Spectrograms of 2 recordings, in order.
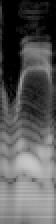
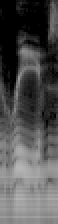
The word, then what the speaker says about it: Reeve: many I guess the word I guess Reeve and he doesn't say ree he says Reeves it's not his last that's not his last name dude still does it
